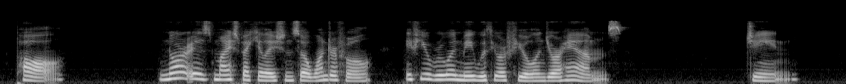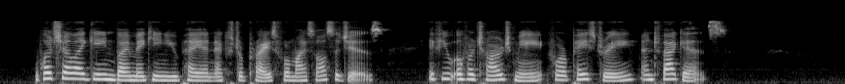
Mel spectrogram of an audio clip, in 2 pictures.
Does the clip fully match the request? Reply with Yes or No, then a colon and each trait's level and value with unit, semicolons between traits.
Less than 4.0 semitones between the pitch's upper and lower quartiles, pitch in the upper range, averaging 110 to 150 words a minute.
No: average, 4.3 semitones; high, 200 Hz; average, 140 wpm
